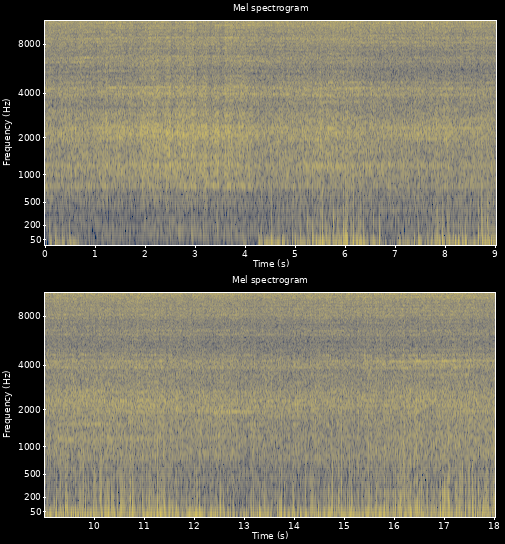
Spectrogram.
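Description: Band sawmill blade running through a teak log, a steady high sawing hiss. A fast mechanical rattle builds up underneath from about halfway through.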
